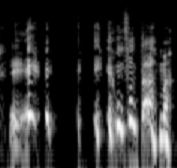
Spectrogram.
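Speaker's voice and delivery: high-pitched frightened yelp, stammering; terrified cry. Retold or imitated. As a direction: squeal it out like a terrified fisherman seeing a ghost. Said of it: "aterrados, llenos de miedo, y exclamaron". (grito aterrado y agudo)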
